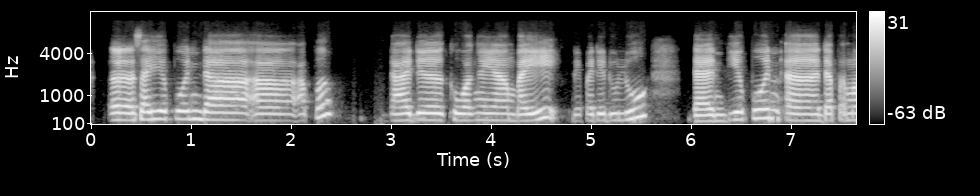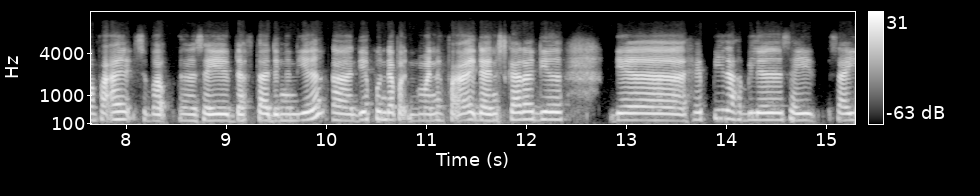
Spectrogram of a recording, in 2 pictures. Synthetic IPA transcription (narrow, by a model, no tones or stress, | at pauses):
əsajəpʊndaəapə | daːdəkəuwaŋanjaŋbaɪʔdaɾipadadulu | dandiəpʊnədapat̪̚manfaʔat̪̚səbap̚əsajədaft̪ardəŋandiəədiəpʊndapat̪̚mənafaʔat̪̚dansə̥kaɾaŋdiədiəhɛpilahbiləsaj | saj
